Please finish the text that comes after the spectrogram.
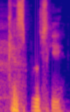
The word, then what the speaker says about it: Kaspersky: Because like how it's written right now within the bill, like Kaspersky antivirus, I'm probably gonna mispronounce it, but that Kaspersky.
